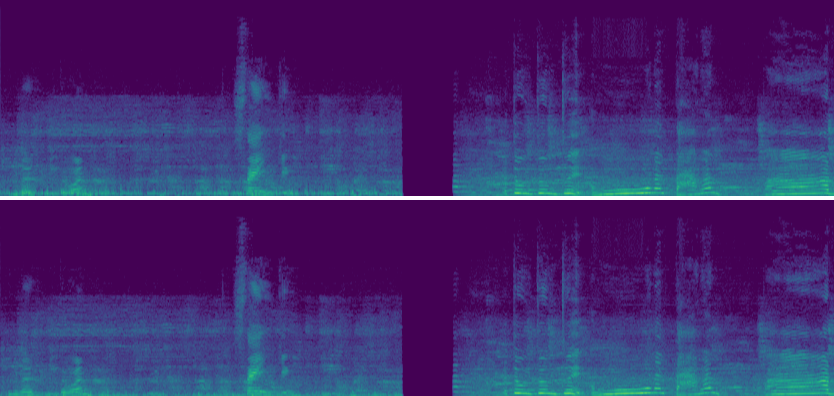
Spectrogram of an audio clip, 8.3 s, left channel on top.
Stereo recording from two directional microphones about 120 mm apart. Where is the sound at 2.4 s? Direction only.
35° right (ahead or behind).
